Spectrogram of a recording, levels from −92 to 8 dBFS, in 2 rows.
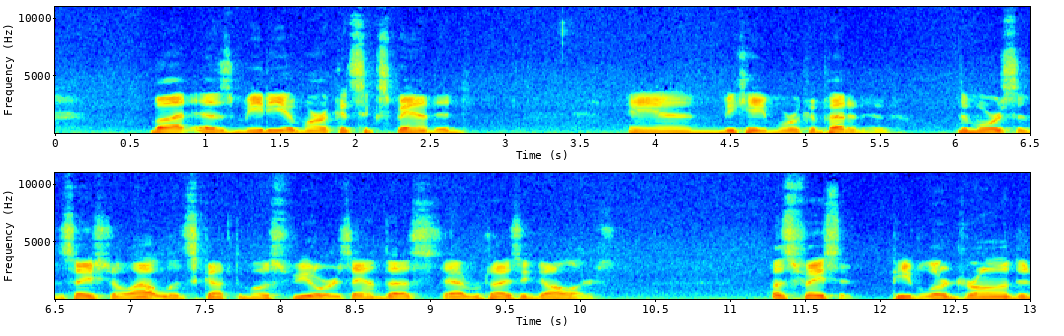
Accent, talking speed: American, 130 wpm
